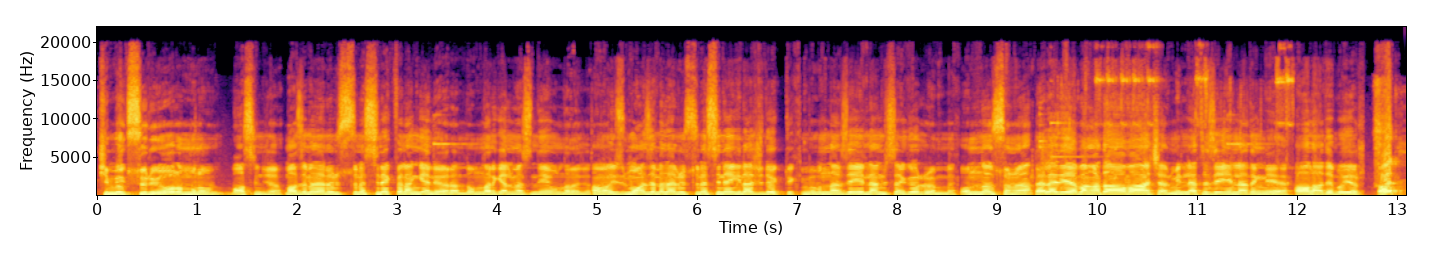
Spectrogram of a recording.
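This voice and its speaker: A man's voice: high-pitched, fast, hardly any pauses, a bit bright, clear, resonant tone. A young man giving casual, joking commentary while playing a game, talking to the customers on screen. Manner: jokey, bossing game customers around. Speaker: gaming streamer. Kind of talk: casual let's-play commentary.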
